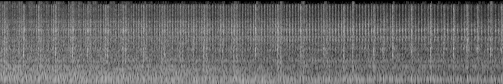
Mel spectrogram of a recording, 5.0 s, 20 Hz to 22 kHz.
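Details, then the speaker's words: 1980s Victa two-stroke lawn mower right after a new spark plug, started first pull: crisp, rapid ticking at an even idle, steady firing with no misses or hesitation; runs normally. "so there you go folks as simple as popping a new spark plug in and this victor two-stroke lawn mower from the 80s started first pull there"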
